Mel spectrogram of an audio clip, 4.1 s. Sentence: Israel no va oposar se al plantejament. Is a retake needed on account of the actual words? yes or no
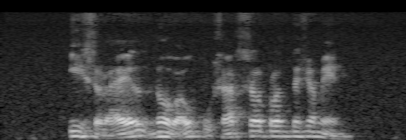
no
